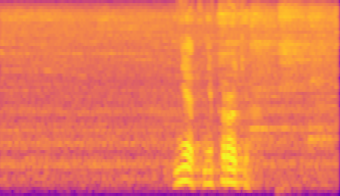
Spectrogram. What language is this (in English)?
Russian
